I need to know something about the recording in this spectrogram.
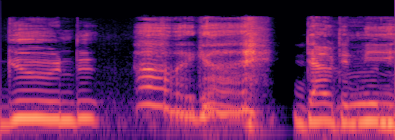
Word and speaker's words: Gund: That is, it's spelled G-U-N-D, but it's pronounced goond.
